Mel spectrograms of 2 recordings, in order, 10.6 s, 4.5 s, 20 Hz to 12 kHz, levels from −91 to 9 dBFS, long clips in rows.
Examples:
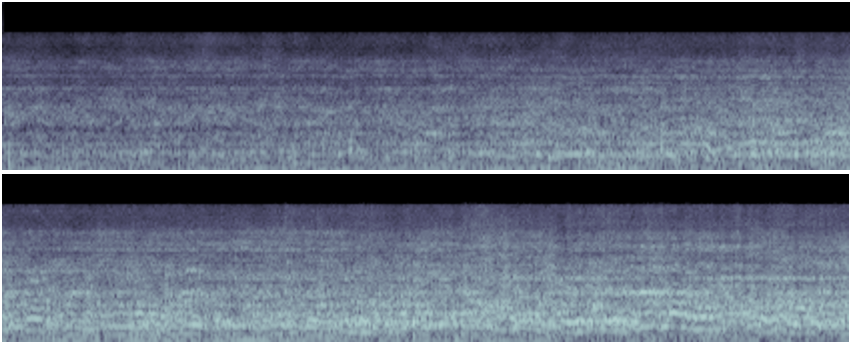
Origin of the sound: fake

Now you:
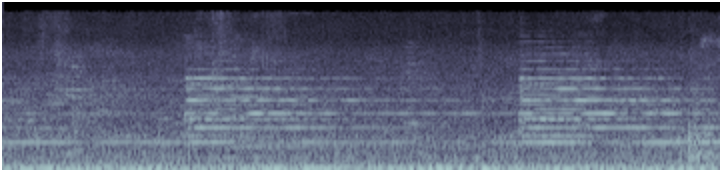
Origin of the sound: real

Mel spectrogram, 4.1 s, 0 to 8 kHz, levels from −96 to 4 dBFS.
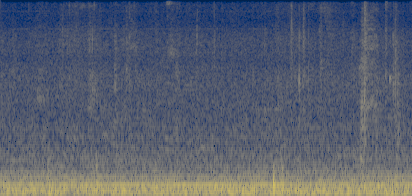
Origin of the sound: real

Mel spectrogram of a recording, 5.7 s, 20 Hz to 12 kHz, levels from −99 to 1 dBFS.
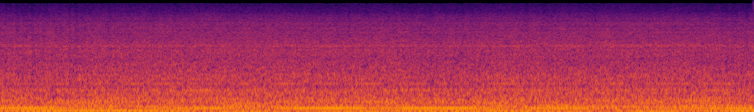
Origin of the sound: fake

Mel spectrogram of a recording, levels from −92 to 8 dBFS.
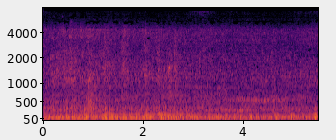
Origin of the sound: fake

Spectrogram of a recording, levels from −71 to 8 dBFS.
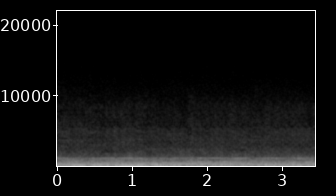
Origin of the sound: fake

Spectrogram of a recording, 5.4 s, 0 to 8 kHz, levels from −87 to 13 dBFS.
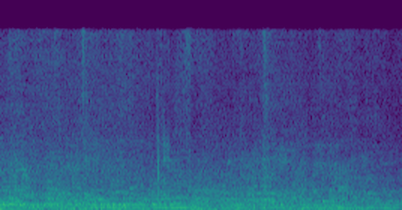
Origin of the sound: fake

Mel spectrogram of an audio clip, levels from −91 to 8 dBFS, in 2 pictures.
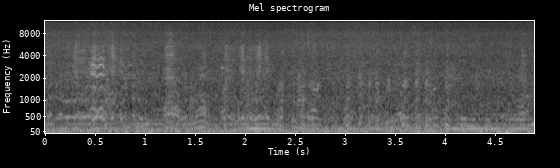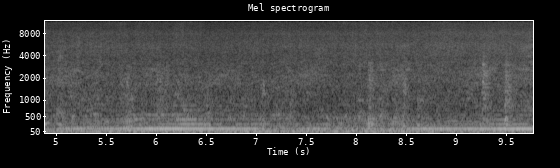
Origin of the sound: real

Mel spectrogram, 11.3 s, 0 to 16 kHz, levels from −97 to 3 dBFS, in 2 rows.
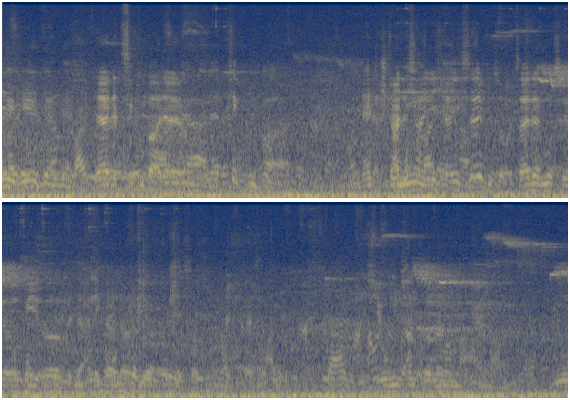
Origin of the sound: real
